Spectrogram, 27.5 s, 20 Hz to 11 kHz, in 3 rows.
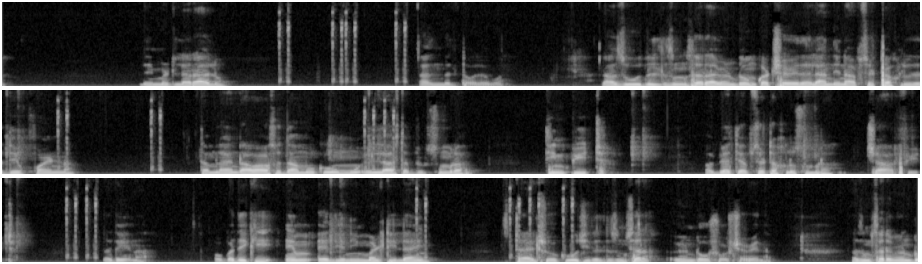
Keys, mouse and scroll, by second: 2.7 click, 3.4 right click, 4.0 click, 4.4 middle click, 4.9 scroll down 1, 5.1 middle click, 5.8 scroll down 1, 6.1 middle click, 7.4 scroll up 1, 8.7 l, 8.9 space, 9.8 click, 12.0-12.6 typing, 12.8 right click, 13.0 click, 14.5-15.2 typing, 15.5 middle click, 16.7-18.1 typing, 19.0 click, 19.5-20.8 scroll down 1, 20.8-21.3 typing, 21.7-22.5 scroll up 1, 22.5 click, 23.6 right click, 24.0 click, 24.5-24.9 scroll down 1, 24.9-27.5 middle drag.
